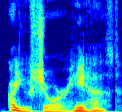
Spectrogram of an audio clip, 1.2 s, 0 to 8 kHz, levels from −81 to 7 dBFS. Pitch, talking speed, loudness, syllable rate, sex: 95 Hz, 245 wpm, -16 LUFS, 6.7 syllables/s, male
